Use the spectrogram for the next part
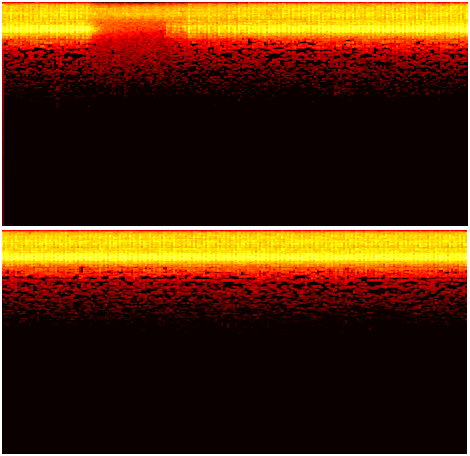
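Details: Grasshoppers producing a high, pulsing, hiss-like trill that drops briefly to a softer level near the start, then swells back to a steady, even chorus.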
